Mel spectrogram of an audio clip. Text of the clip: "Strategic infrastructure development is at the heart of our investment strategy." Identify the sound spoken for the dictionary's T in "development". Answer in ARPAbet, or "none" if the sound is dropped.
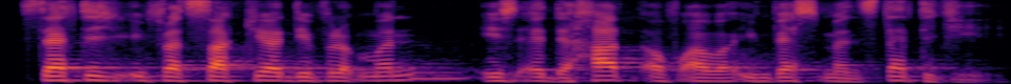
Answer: none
